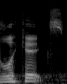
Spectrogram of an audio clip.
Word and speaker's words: Lyxic: monster very very well but here is the liix again I i' I've only recently told that it's been actually is liix because I actually had to ask the Discord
